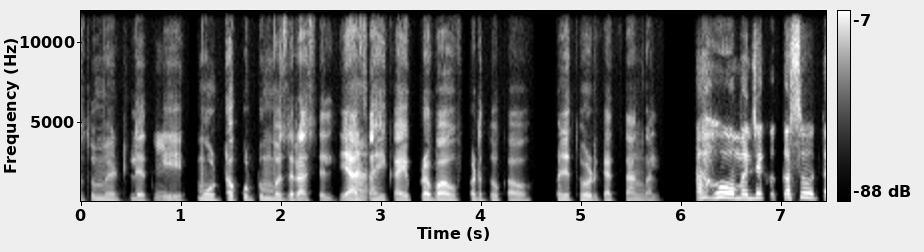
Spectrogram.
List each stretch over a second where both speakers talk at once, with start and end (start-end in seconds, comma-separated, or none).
none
